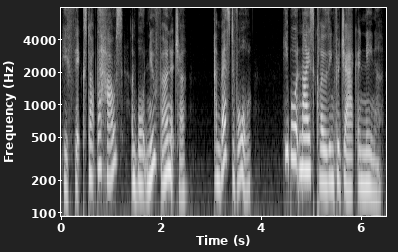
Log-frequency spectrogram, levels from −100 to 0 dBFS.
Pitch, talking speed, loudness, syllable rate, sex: 210 Hz, 195 wpm, -20 LUFS, 5.5 syllables/s, female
